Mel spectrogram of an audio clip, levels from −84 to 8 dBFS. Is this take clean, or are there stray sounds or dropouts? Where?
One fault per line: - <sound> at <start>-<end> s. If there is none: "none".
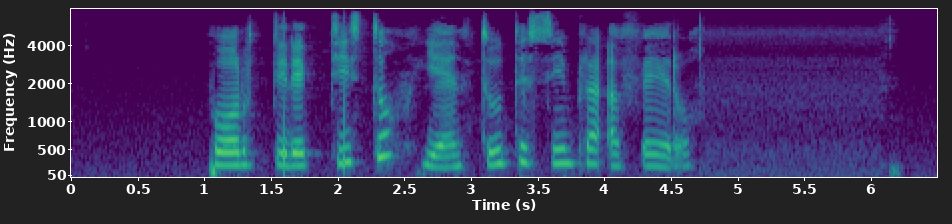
none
